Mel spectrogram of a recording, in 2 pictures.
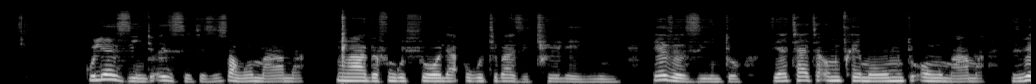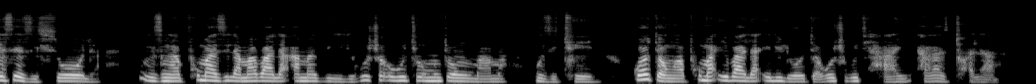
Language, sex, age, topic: North Ndebele, male, 25-35, health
